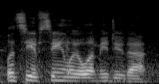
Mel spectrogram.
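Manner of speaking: usual speaking voice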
